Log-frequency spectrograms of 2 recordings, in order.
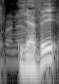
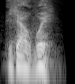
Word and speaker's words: Yahweh: Cela se prononce donc Yahvé ou Yahweh.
